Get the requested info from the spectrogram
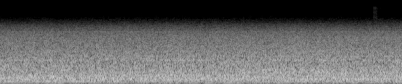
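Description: Steady, even roar of industrial background noise filling the steel mill hall, with a faint low hum under it and no strokes or rhythm.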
